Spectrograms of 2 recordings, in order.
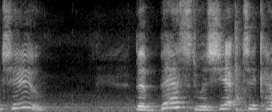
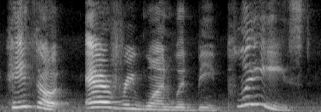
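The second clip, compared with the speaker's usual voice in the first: ordinary delivery, nothing marked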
